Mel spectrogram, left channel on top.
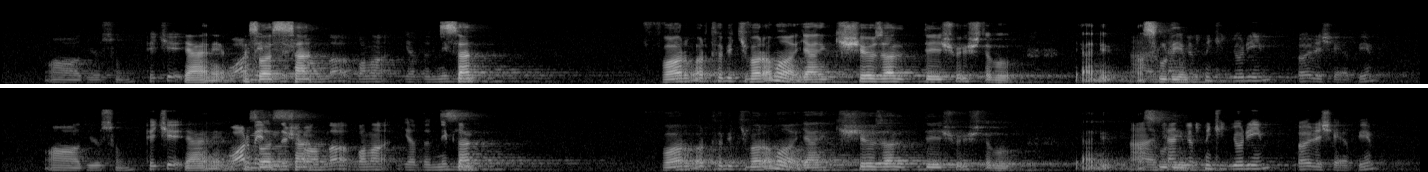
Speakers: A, on the right; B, on the left.
A: Aa diyorsun. Peki
B: Yani
A: var
B: mesela
A: mı elinde
B: sen
A: şu anda bana ya da ne
B: sen
A: bileyim.
B: var var tabii ki var ama yani kişiye özel değişiyor işte bu. Yani
A: Ha,
B: nasıl
A: sen
B: diyeyim?
A: diyorsun ki göreyim öyle şey yapayım.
